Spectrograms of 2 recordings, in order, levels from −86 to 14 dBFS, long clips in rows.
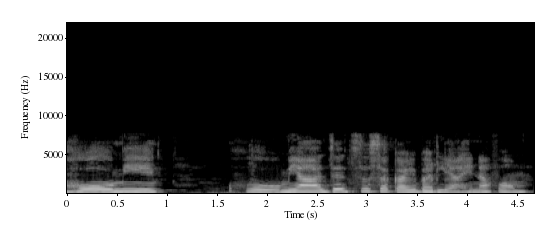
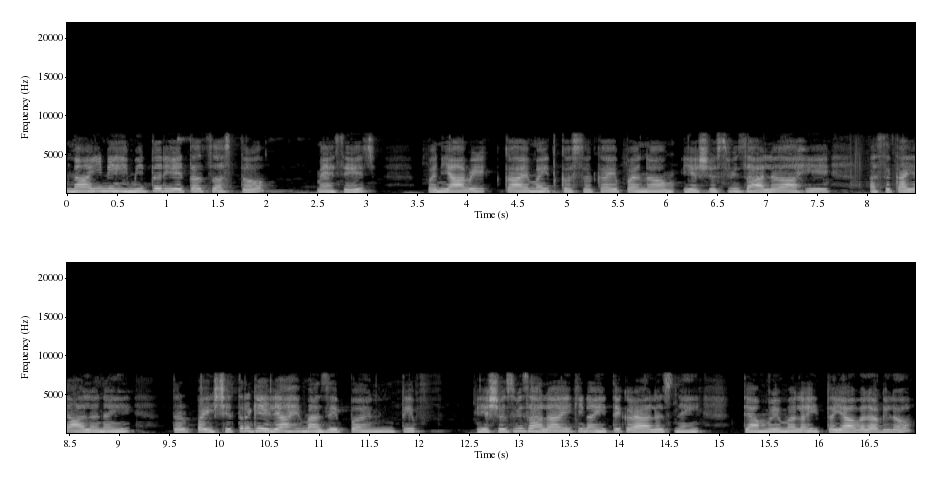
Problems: background sounds at intervals, background conversations at intervals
